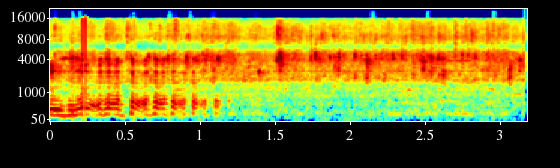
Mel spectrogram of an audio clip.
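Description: Hot water runs from a tap into a sink, a loud steady splashing gush, with a short voice sound near the start.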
